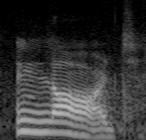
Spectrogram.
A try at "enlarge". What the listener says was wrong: Enlarge. Well, a little bit more on the first syllable.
